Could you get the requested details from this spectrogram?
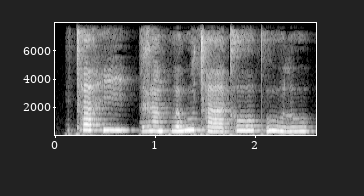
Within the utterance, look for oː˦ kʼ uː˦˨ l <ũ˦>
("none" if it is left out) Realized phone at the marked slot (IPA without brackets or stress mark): u˦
